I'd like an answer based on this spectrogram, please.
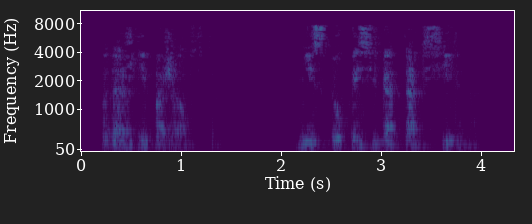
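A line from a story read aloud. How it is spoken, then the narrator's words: Plain. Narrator (Russian): сказала Лёлишна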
